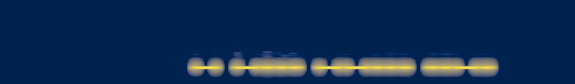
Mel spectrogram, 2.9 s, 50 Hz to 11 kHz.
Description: Morse code, heard as a keyed tone, about 34 wpm, 700 Hz. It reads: TB7F
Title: DXCC-100 Call Signs - 4 Characters - Repeated 2x - 35wpm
